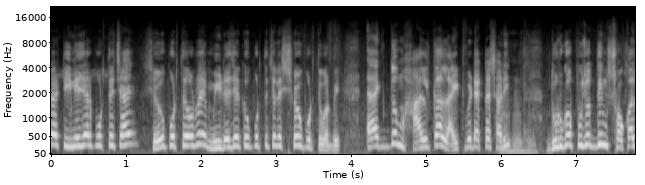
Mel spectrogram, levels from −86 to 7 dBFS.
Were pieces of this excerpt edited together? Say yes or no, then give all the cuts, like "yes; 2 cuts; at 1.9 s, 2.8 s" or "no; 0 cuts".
no; 0 cuts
